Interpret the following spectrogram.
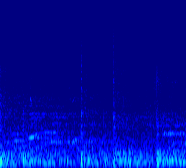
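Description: A ball bouncing on the floor of a sports hall: a few separate sharp knocks, unevenly spaced, over a low steady background.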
